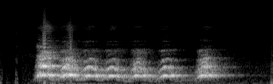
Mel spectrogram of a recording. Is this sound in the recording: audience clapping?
no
